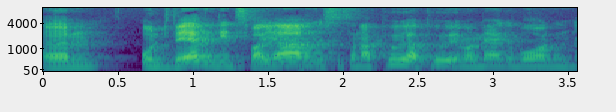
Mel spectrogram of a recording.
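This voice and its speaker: There is some breathiness to this voice. Its pitch moves up and down normally. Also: man. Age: 30s. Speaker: soldier. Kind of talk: interview. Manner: hesitant, many filler sounds.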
